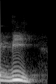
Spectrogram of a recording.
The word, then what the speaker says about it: Vi: Vodafone idea ने हमारे पास नया लोगो, ठीक है, new integrated brand identity launch किया है, जिसको हम प्रोनाउंस करेंगे वी।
